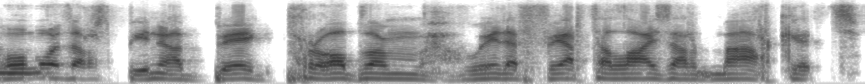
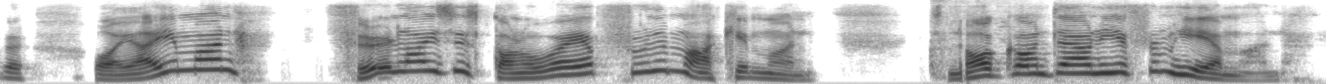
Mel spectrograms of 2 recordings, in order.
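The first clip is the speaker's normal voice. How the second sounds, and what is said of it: Put-on Geordie accent. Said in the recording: “In a Geordie accent.”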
